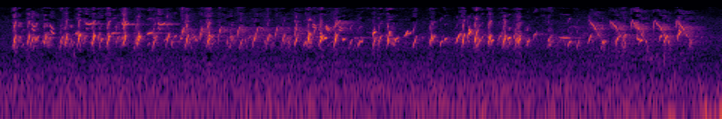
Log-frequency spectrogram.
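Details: Male and female goldfinch chicks prompted to sing, giving a quick, busy stream of high liquid twitters and buzzy trills without pause, ending abruptly.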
